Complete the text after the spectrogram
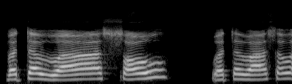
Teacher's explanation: کھڑی زبر بھی ہے وہاں ٹو کاؤنٹ اسٹریچ کرنا ہے. وتواصوا، وتواصوا الف مد ہو رہی ہے اور اس کے بعد صاد ہے بہت موٹا اونچا اور واؤلین ہو رہی ہے.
